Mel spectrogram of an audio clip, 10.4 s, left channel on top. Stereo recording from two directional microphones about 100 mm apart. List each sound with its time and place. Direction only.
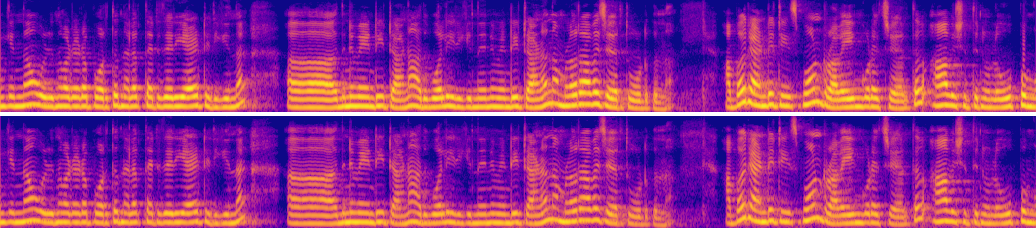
0.0 s a woman's voice: 35° left (ahead or behind)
